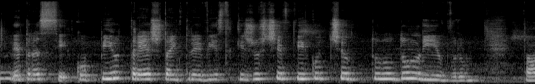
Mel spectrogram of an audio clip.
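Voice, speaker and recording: A woman's voice: a little high, a little hiss or hum. A Brazilian woman teacher with a patient manner, explaining a workbook lesson to children and checking in often. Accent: Brazilian Portuguese.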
